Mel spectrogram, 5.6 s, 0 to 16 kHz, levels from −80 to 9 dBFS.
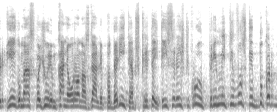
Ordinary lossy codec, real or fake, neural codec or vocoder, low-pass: AAC, 96 kbps; fake; codec, 44.1 kHz, 7.8 kbps, Pupu-Codec; 14.4 kHz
